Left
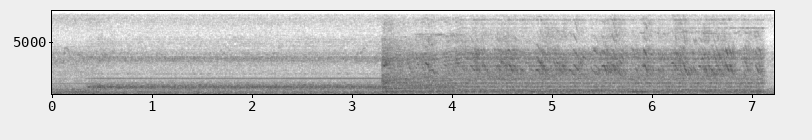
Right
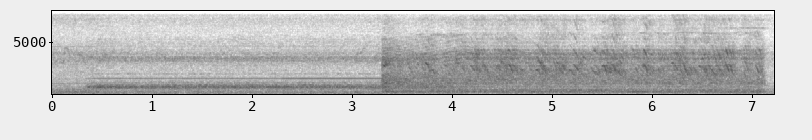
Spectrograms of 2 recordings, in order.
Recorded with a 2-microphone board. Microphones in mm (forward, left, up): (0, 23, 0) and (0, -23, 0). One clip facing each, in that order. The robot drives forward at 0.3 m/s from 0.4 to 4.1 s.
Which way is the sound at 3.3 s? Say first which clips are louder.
Even; 5° right (ahead or behind).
